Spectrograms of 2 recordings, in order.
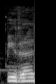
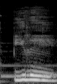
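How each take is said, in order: First: The word ends with a wide a vowel. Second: The word ends with an e vowel. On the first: "A ngomongnya ngapak istilahnya" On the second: "belakangnya e semuanya"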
